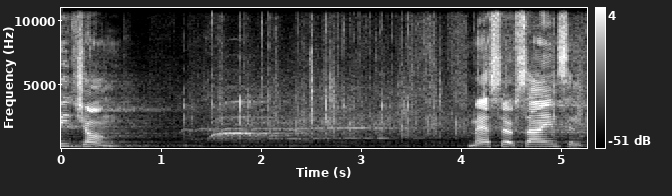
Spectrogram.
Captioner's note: applause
